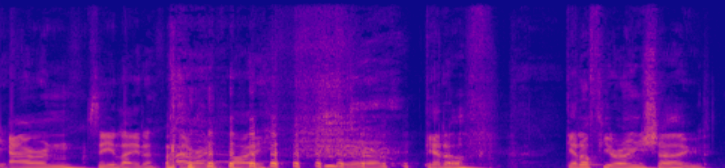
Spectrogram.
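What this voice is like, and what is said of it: British English accent. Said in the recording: “a little bit of an accent ... Bit of a twang ... he speaks the king's English ... is from the UK”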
